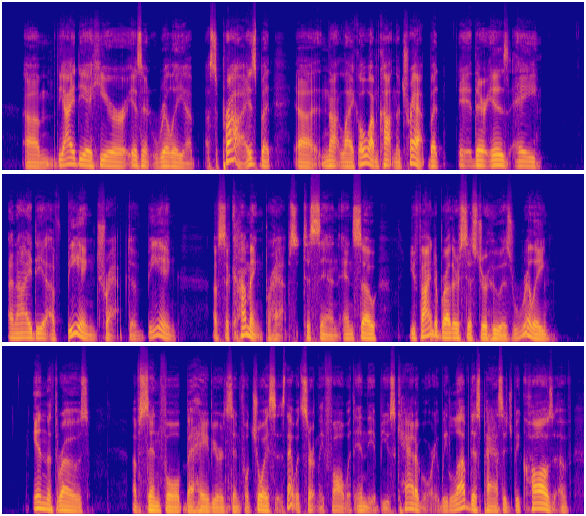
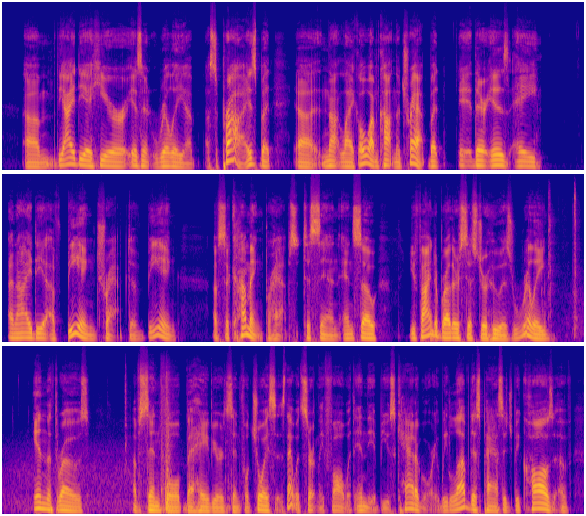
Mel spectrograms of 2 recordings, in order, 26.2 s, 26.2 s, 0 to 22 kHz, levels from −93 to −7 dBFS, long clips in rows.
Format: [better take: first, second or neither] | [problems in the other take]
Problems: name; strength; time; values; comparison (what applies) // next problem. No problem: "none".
first | door banging; noticeable; from 17 to 20 s; peak 5 dB below the speech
